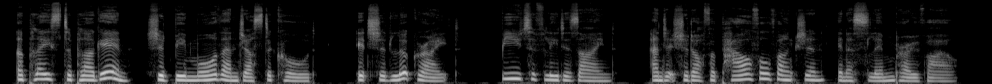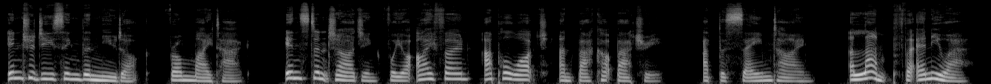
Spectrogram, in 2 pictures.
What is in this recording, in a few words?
English United Kingdom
